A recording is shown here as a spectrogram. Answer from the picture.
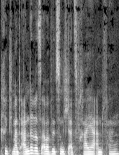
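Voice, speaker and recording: Her intonation is monotone and flat. The woman's pitch is fairly low. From East Berlin (Köpenick). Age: 30s. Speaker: journalist. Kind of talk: interview. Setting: visiting Hamburg.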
